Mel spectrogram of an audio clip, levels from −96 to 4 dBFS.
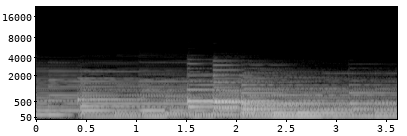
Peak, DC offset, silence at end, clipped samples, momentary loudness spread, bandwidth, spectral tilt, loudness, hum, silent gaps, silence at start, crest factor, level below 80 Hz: -14 dBFS; under 0.1%; 0 s; under 0.1%; 7 LU; 4 kHz; -12 dB/octave; -30 LUFS; none; none; 0 s; 14 dB; -40 dBFS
